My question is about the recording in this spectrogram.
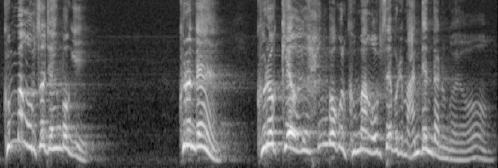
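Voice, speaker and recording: A woman pastor delivers a revival sermon at a moderate pace in a high-pitched voice. She is animated and laughs often while putting questions to the congregation.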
